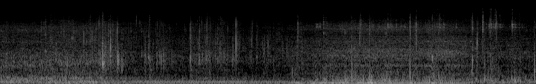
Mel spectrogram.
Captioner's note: car engine rumbles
